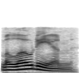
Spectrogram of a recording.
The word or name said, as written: melodeon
